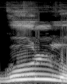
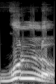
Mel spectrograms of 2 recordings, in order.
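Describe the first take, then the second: First: গুল্ম with a clearly sounded m after l; correct pronunciation. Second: গুল্ল with a doubled l and no m; mistaken pronunciation. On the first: Teacher giving students the real reading, গুল্ম with audible m. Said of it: "আসলে উচ্চারণ হবে". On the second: Teacher showing students the wrong reading, গুল্ল with double l. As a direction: say গুল্ল, the m lost into a long l. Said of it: "ম ফলার নিয়ম অনুযায়ী কি উচ্চারণ করব". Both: Shown as a demonstration.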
